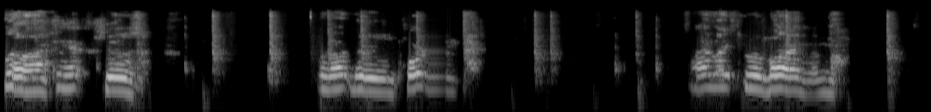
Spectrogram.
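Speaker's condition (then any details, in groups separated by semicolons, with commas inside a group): Parkinson's disease; young onset, diagnosed at 37 after about 5 years of noticed symptoms; about 25 years since diagnosis, tasks take two to three times longer, awaiting deep brain stimulation surgery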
